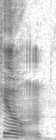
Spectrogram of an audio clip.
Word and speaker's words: Hulme: H-U-L-M-E.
